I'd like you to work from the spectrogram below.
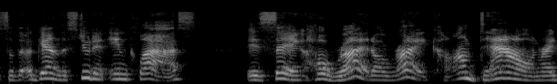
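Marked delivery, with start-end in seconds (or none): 3.2-5.4 over-dramatic, exasperated, dismissive brush-off. Retelling how a student acted out a class role play: imitating a student being dramatic. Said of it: "Being dramatic in this way".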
